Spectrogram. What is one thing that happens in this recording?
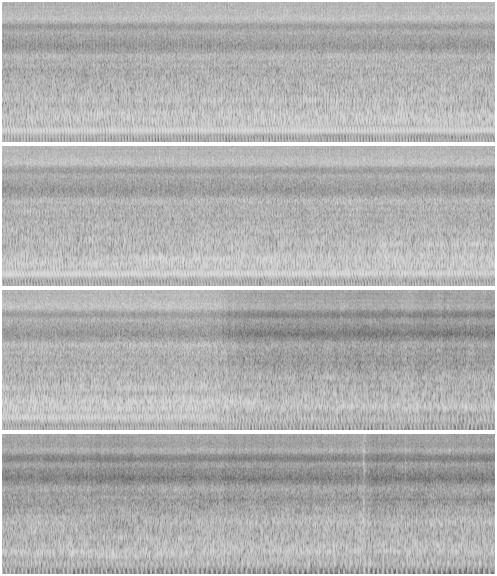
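Wind rushes past loudly as the bike rides along.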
